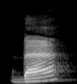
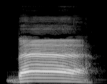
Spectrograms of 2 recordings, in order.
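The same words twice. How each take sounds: First: "Ba" on one beat, rising; short rising "Ba"; short vowel. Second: "ba" held over two beats; long vowel. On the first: Teacher timing one beat, short "Ba". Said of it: "un temps". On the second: Teacher timing pen up and down, long "ba". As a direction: stretch "ba", falling at the end. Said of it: "je monte et je descends". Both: Shown as a demonstration.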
